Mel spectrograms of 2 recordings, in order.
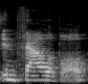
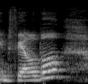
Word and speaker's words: Infallible: the L'Oreal in infallible I think cuz I said it wrong when I did my first impressions video I think it's infallable I was saying INF failable um total cover Foundation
